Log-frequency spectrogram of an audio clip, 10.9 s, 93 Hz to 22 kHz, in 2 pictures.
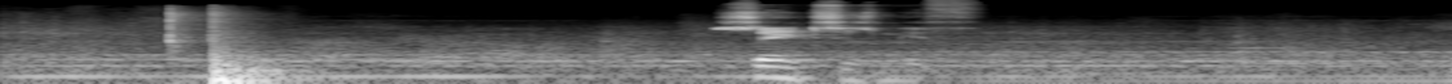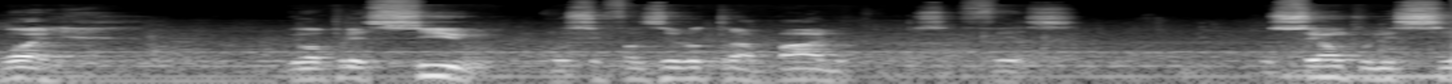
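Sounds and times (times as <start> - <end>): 
low steady hum: 0.0 - 10.8
door swinging shut with a heavy booming thud: 0.6 - 1.3
speech: 2.8 - 3.8, 5.4 - 9.6, 10.2 - 10.8.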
